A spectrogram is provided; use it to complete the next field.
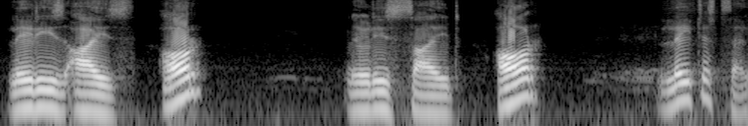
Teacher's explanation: Stress on the first syllable, then they are both two syllable words, bisyllabic. They have both only two syllables.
